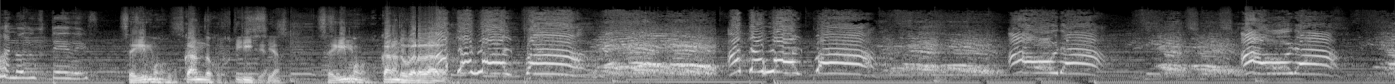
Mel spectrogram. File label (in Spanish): Spot marcha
